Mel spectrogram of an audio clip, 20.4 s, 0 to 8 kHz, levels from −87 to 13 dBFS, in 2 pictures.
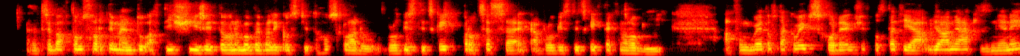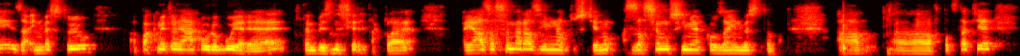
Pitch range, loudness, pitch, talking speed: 115-130 Hz, -20 LUFS, 125 Hz, 180 wpm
